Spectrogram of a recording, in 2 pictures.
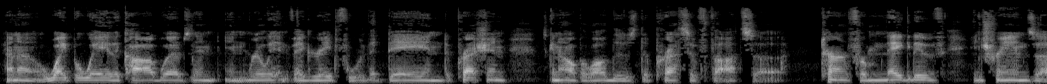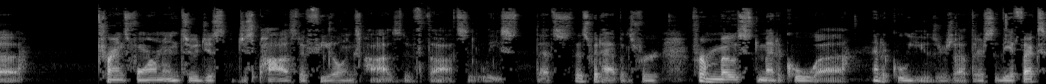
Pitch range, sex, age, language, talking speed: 95-125 Hz, male, 20-39, English, 165 wpm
